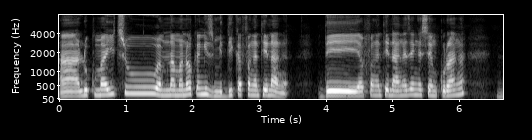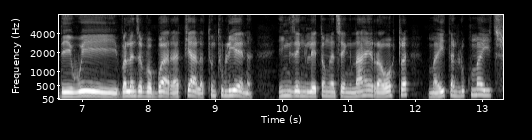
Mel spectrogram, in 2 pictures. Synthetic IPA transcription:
alukumait͡suaminamanokaŋizimid̪ikʲəfaŋant̪enaŋə | d̪eamifaŋant̪enaŋəzeɲasaŋikuɾaŋə | d̪ewevaland͡ʒavabuaɾat̪ialət̪unt̪ulienə | iɲizeɲilet̪oŋant͡seɲinaɦeraoɦaʈ͡ʂə | maɦit̪anilukumait͡si̥

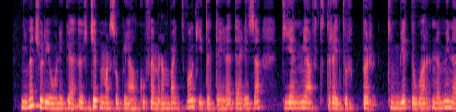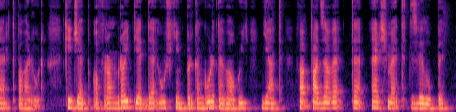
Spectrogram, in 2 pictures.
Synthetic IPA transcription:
ɲəvɛt͡ʃuɾiunikɛʔəʃt̪̚d͡ʒɛpimaɾsupialˠkufɛmɾəmbaɲt̪əvɔɟit̪ɛt̪iɾɛðɛɾizat̪əjɛnmjaft̪ə̥d̪ɾɛt̪uɾpəɾt̪əmbjɛt̪uaɾnəminɛɾt̪ə̥pavaɾṵɾkid͡ʒɛpɔ̰fɾɔnmbɾɔjt̪jɛðɛuʃkimpəɾkaŋɡuɾɛt̪ɛvɔɡuj | jat̪ | fazavɛt̪əɛɾʃmɛt̪ə̥əzvilˠupi

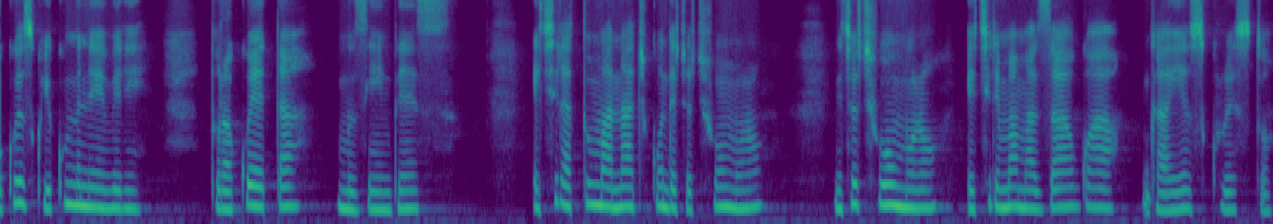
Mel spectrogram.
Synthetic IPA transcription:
okwe̞ːzikwiːkumine̞ːβiɾi | tuɾakwe̞ːta | muziːmbezḁ | e̞ciɾatumanaci̥kuːndeco̞cihumuɾo̞ | nico̞cihumuɾo̞ | e̞ciɾimamazaːɡwa | ɡaje̞su̥kɾisi̥tu

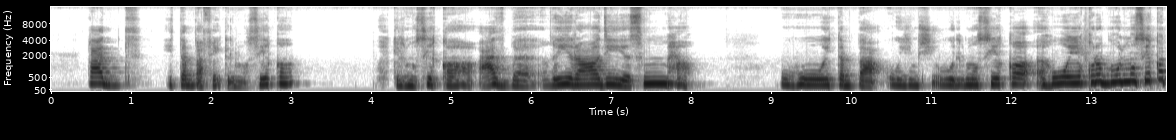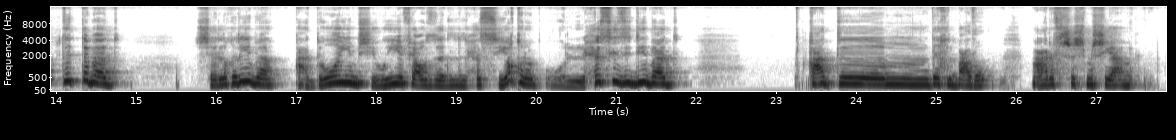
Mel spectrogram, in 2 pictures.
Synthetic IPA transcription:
qaʕd̪ | jt̪abːɪʕfiheːkɪlmuːsiːqɑ | wheːkɪlmuːsiːqɑʕaðbaɣiːɾaʕaːd̪ɪjːasamːħa | wɦʊwajt̪abːɪʕwjɪmʃḭwɪlmuːsiːqɑɦʊwːajɪqɾʊbwɪlmuːsiːqɑt̪ɪt̪ːabad̪ | ʃːælɣaɾiːbaqɑʕd̪hʊːjɪmʃiwhɪjːæfiʕʊzɪħɪsːjɪqɾɪbwɪlħɪsːjziːd̪jɪbʕʊd̪ | qɑʕd̪ | d̪æːxɪlbɑʕðˤu | maʕaʕɾɪfʃɪʃmɪʃjaʕmɪl

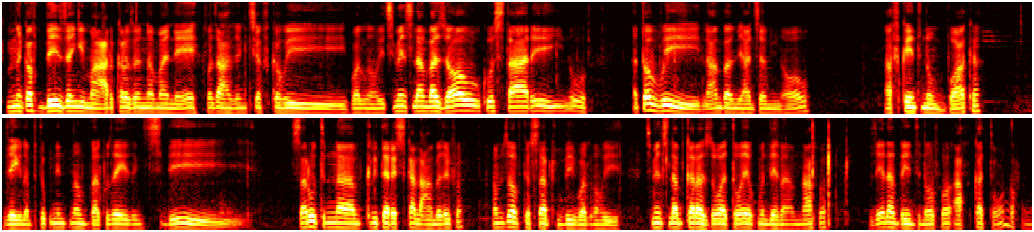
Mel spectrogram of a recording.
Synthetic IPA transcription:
minaŋkafubenizaɲimaaɾukaɾazaninamanefazaɦazaɲit͡siafḁkəwevalanawet͡simenit͡silambazawkosi̥t̪aɾeino | at̪ovwelambəmiad͡ʒaminaw | afḁkaent̪inamibuakə | zalapi̥t̪ukunint̪inamibakuzajezaɲit͡sid̪e | saɾut̪innamikɾit̪eɾeskalambəzeɲfa | amizoafakəsaɾʈ͡ʂubeivalanawe | t͡siment͡silambikaɾazowat̪oakmand̪eɦanaaminafə | zajlambaind̪inafaʔa̰fḁkat̪oŋɡafana

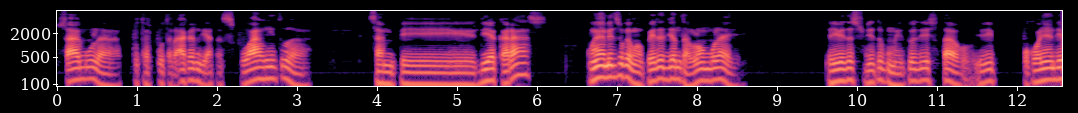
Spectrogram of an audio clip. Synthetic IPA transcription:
saɡulaput̪arput̪arakandiat̪askualit̪ula | sampɛ | diakaɾas | pɔkɲabɛt̪asukamapɛdad͡ʒiant̪alɔmbɔlae | d͡ʒadibɛt̪̬asdiat̪umumait̪uat̪diasu̥t̪aṵd͡ʒa̰di | pɔkɔɲadia

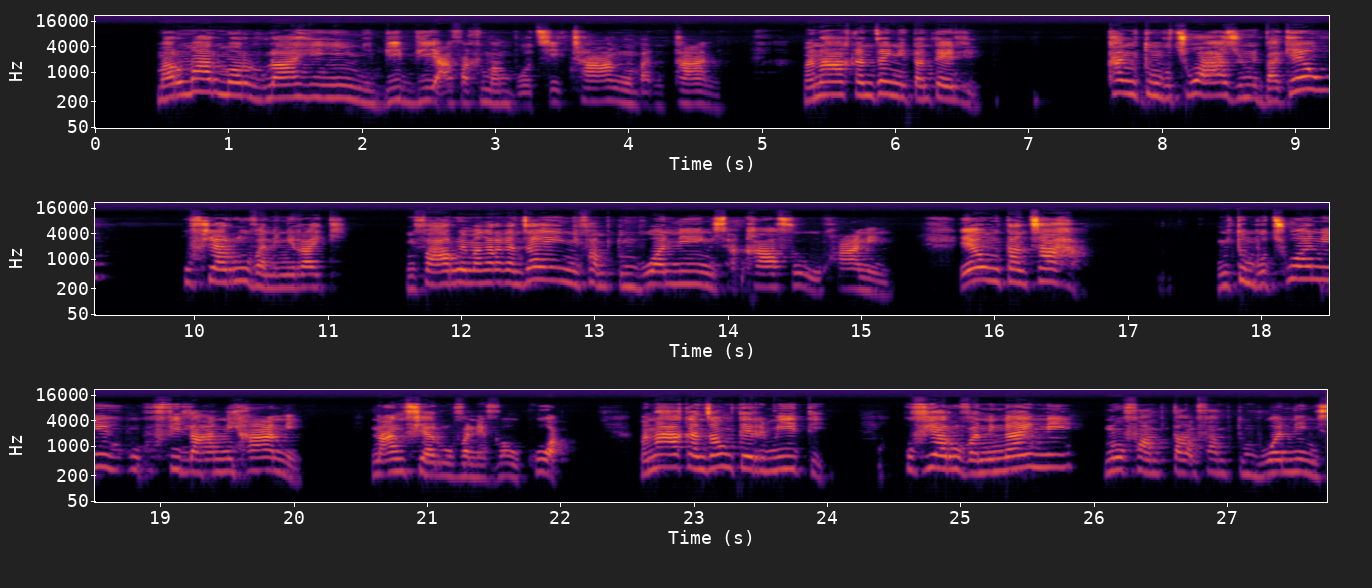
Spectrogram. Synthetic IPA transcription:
maɾumaɾumoɾurulaɦinibibiafakimambot͡siʈ͡ʂaŋambanit̪ani̥ | manaakanizajŋit̪ant̪eli | kaŋit̪umbut͡suaazunibakewu | hufiaɾuvaniŋiɾajki̥ | ŋifaɦaɾuemaŋaɾakanzajŋifambit̪umbuaniŋisakafuːhanini̥ | ewŋit̪ant͡saɦə | ŋit̪umbut͡suaniɦufilaniɦani | naŋifiaɾuvanavawkuə | manaakanzawŋit̪eɾimit̪i | hufiaɾuvaniŋajni | nufamt̪afamit̪umbuaniŋi

